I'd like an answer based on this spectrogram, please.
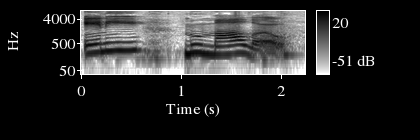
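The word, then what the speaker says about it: Annie Mumolo: kristin wig barb and star yes and um annie mumalo that's how you say her name um they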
